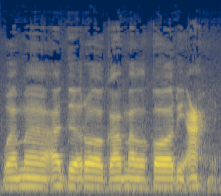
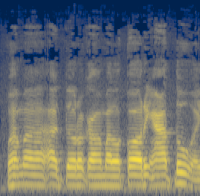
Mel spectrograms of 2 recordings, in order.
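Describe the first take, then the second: First: The last word ends with an 'h' sound. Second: The last word ends with a 'tu' sound. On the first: The reading stops at this word. "Tapi kalau waqaf" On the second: The reading continues without stopping. "itu wasal"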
